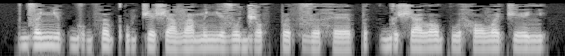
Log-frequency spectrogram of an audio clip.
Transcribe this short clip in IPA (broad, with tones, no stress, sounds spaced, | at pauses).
d͡z ɐ˦ ɲ e˦˨ p ɡ o˦˨ ɡ θ ɐ˦ kʷʼ ɐ˦ ɡ t͡ʃ ɛ˧ ʃ a˨ v a˧ m e˧ ɲ e˨ z o˦ d͡ʒ ɔ˧ θ p ə˦˨ θ z ə˨ h ɛ˨ p | ɡ ə˦ ʃ a˨ l ɔ˦˨ kʷ ɛ˨ h ɔ˨ β ɐ˦ t͡ʃ e˧ lʲ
